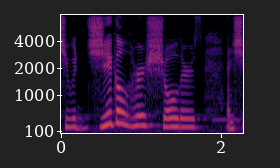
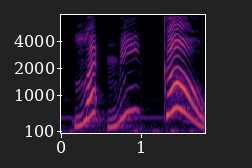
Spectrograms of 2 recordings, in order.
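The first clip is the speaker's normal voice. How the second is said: highest, cutest, tiny, raised cooing voice; 14 semitones higher, 6 dB louder than usual. Narrating a dream troll held by the ear by Nana; highest, cutest little voice. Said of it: "it cooed in the highest, cutest little voice".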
